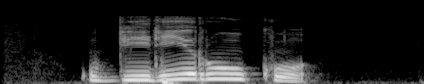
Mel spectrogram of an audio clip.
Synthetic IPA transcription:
ubiɾiɾuku

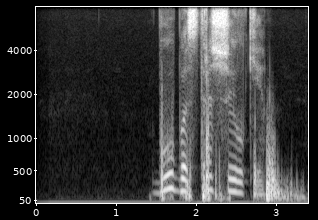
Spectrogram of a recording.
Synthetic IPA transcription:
bubast̪raʂɨlˠkʲɪ̰

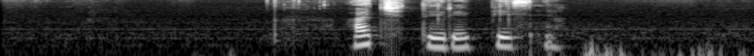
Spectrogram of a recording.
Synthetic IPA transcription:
at͡ʃɪ̥t̪ɨɾʲɪpʲesʲnʲə

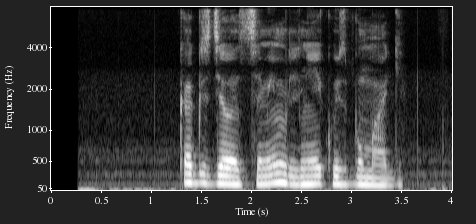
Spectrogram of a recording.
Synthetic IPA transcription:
kakzʲdʲelˠət̪ʲsɐmʲimlʲɪnʲejkʊɪzbʊmaɡʲɪ

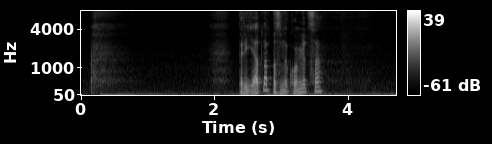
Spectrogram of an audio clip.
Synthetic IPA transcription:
pɾijat̪nɐpoznɐkɔmit̪sə

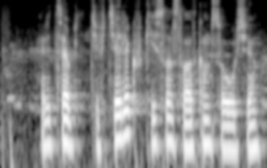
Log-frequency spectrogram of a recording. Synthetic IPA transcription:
ɾʲɪt̪sɛpt̪dʲɪftʲelʲɪkfkʲislˠəslˠat̪kəmsoʊsʲɪ

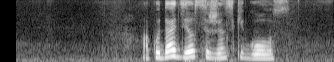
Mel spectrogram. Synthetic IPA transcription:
ɐ̰kʊd̪adʲe̞lˠsʲəʐɛnskʲijɡolˠəs

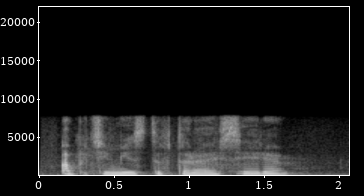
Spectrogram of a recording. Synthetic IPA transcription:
ɐptʲɪmʲist̪ɨft̪ɐɾajəsʲeɾʲɪjə

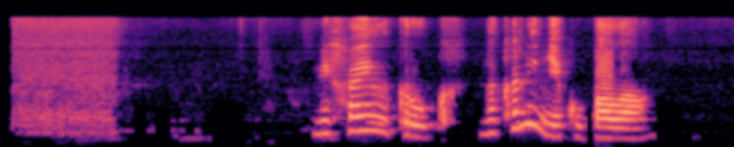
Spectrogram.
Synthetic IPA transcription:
mʲixailˠkɾuknɐkalʲimnʲɛkupalˠa

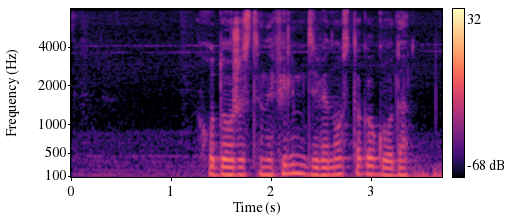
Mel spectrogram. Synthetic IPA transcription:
xʊd̪o̞ʐɨst̪vʲɪnɨjfʲilʲmdʲɪvʲɪnost̪əɣəɡod̪ə

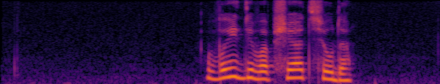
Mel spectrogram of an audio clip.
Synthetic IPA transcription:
vɨjdʲɪvapɕːeɐt̪ʲsʲud̪ə

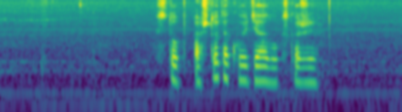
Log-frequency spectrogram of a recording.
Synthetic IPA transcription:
st̪opʼaʂt̪ot̪akʰojɛdʲialˠoɡskaʐɨ

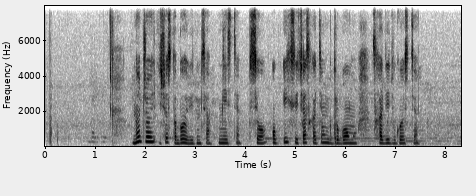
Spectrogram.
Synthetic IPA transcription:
noʐojjɪɕːost̪ɐbo̞jʊvʲidʲɪmsʲəvmʲesʲtʲɪfsʲoobixsʲit͡ɕasxɐtʲimɡd̪ɾʊɡo̞mʊsxɐdʲitʲvɡosʲtʲɪ

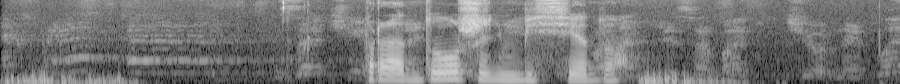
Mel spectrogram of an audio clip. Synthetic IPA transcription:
pɾɐd̪olˠʐɨtʲbʲɪsʲed̪ʊ

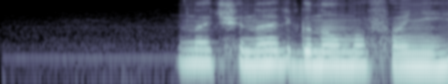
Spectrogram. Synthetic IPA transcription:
nət͡ɕɪnatʲɡnoməfɐnʲi

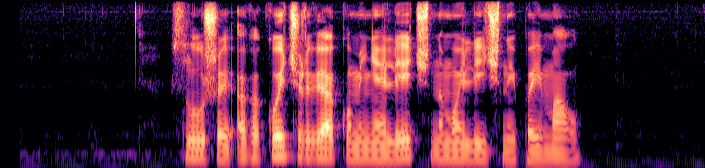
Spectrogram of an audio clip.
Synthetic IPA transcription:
slˠuʂəjɐkɐkojt͡ɕɪrvʲakʊmʲɪnʲalʲet͡ɕnɐmo̞jlʲit͡ɕnɨjpɐjmɑlˠ

